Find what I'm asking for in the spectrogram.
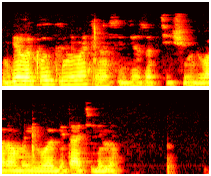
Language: Russian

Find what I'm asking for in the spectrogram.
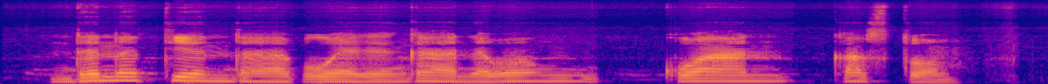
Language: Kalenjin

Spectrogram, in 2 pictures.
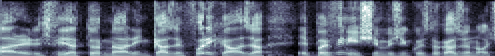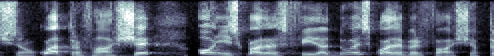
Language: Italian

